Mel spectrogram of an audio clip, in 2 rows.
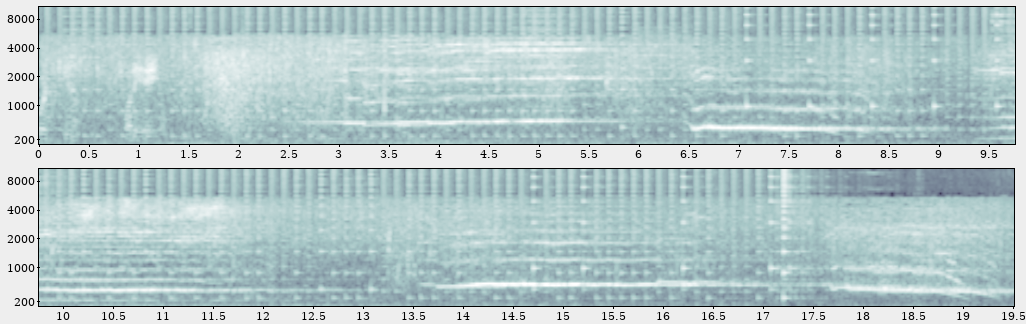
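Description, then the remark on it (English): Song of whales 40 to 50 feet long: long, eerie moaning calls that swell and bend in pitch, several in slow succession, fairly loud against a steady hiss of underwater background. “In fact, they make some of the most extraordinary sounds known in the animal kingdom, though no one yet knows why they sing or even how.”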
